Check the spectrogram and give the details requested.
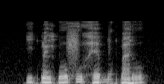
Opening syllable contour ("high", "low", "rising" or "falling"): low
